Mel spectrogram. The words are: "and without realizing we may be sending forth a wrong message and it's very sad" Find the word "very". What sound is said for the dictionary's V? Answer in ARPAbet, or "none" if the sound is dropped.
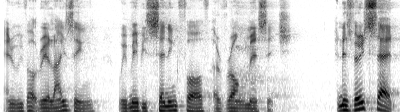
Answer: V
